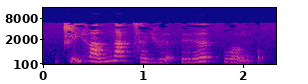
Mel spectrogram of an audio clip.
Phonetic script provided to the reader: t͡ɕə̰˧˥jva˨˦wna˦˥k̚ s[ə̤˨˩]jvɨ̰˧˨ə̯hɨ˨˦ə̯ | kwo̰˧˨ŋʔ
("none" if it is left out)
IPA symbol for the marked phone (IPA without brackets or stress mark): ə̤˨˩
